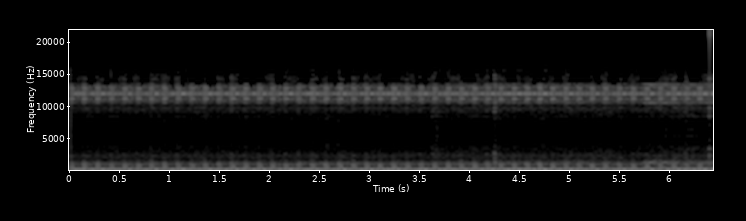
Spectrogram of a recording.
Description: The sudden banging was a broken rocker, and the push rod was banging on the rocker cover.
